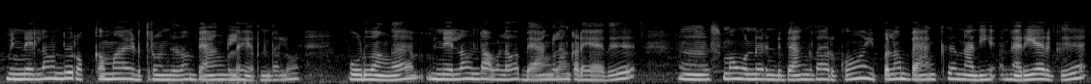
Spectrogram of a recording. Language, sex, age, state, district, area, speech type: Tamil, female, 18-30, Tamil Nadu, Thanjavur, rural, spontaneous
